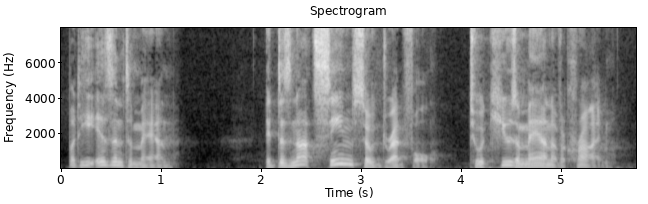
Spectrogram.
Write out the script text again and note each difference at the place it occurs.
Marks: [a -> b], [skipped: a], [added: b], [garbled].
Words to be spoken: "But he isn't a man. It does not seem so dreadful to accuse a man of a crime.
"But he isn't a man. It does not seem so dreadful to accuse a man of a crime.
